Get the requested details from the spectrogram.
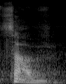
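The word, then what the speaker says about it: צב: Et là, il y a un mot que l'on prononce Tsav, mais c'est la fin, c'est un Bet. Et Tsav, c'est la tortue. Je répète, Tsav, c'est la tortue en hébreu.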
